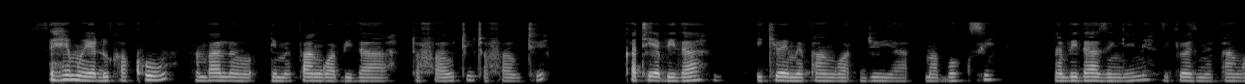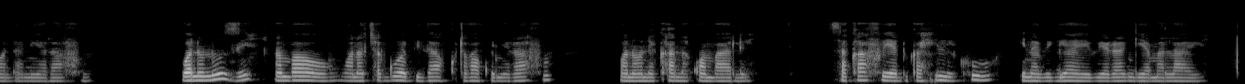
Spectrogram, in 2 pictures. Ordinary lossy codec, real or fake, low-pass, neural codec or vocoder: AAC, 32 kbps; real; 7.2 kHz; none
